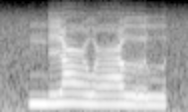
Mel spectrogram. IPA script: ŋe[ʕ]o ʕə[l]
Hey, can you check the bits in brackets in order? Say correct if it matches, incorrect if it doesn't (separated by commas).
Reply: correct, correct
